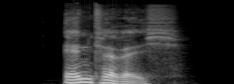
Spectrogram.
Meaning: drake (male duck)
- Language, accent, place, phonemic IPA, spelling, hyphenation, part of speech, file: German, Germany, Berlin, /ˈɛntəʁɪç/, Enterich, En‧te‧rich, noun, De-Enterich.ogg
